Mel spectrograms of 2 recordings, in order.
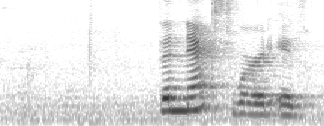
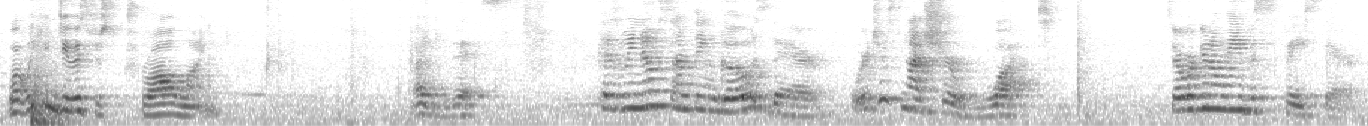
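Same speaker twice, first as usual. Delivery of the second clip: ordinary talk, nothing marked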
